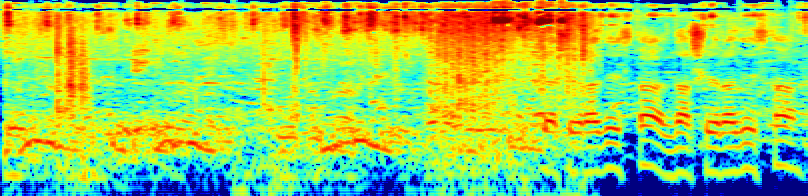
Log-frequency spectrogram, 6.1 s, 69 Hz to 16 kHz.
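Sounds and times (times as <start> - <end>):
pigeons cooing at a pigeon keeper's place in Kunduz: 0.0 - 4.7
voices: 0.0 - 6.0.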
